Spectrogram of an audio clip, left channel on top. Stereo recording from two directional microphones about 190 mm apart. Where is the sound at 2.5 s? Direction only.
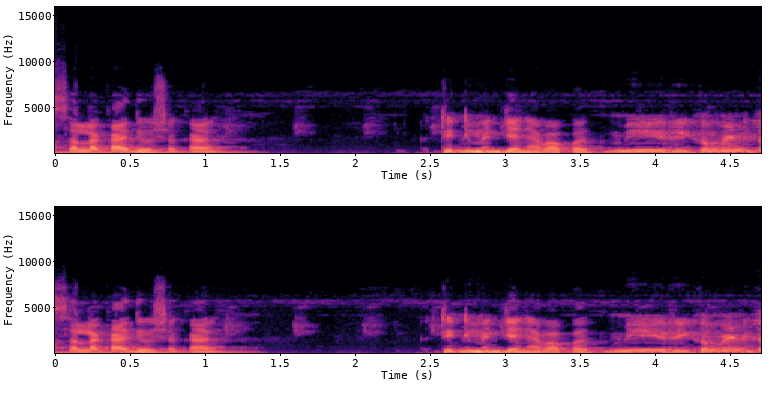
20° left (ahead or behind).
